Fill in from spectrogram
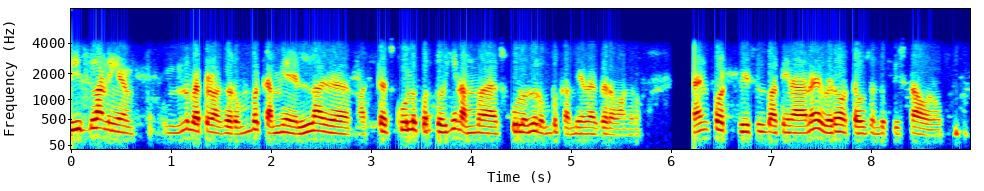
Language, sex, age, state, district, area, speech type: Tamil, male, 30-45, Tamil Nadu, Mayiladuthurai, urban, conversation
